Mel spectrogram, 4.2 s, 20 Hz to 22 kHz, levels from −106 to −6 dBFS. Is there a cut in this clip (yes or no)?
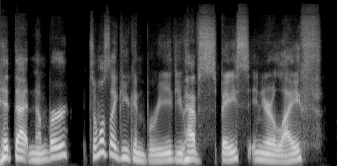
yes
